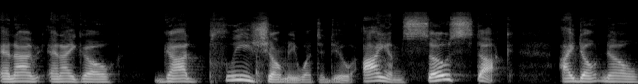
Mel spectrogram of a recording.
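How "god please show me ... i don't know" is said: re-enacted heavy sobbing, ugly-crying. Retelling breaking down in a trailer and praying, re-enacting a sobbing prayer. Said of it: "sobbing like an ugly cry".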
